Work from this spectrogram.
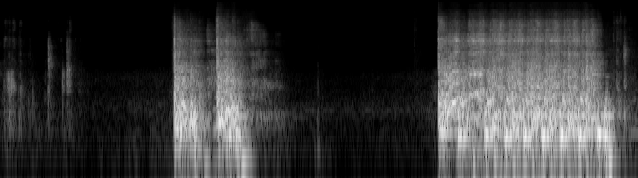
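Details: John Deere riding mower with Briggs & Stratton engine, no start: two bursts of steady cranking at about four turns a second without firing; it turns over but won't fire, later fixed by valve adjustment.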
